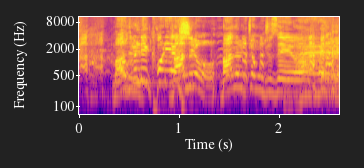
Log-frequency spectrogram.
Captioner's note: in Korean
